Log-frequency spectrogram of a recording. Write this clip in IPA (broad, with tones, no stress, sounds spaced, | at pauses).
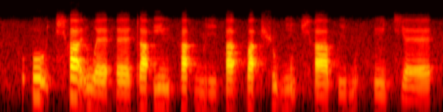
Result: ʔ o̰˦˨ ʊ̯ t͡ɕʰ a̰˦˨ ɪ̯ w ɛ˨ ʔ ɛ˨ t ä˦ ʔ j ĩ˦˨ h ä˦ ʔ b i˨ ʔ ä˦ ʔ p ä˦ ʔ ʃ ṵ˦˨ b ũ˦˨ t͡ɕʰ ä˨ p i˨ b ʊ˦ ʔ k ĩ˨ t͡ɕ ɛ˨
